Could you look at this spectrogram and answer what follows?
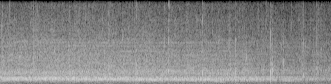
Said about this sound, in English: Come and clap your hands and scream it.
